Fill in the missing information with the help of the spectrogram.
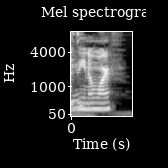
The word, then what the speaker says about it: xenomorph: Would you rather make out with a xenomorph? That's how you say it, right? – Yeah, a xenomorph.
